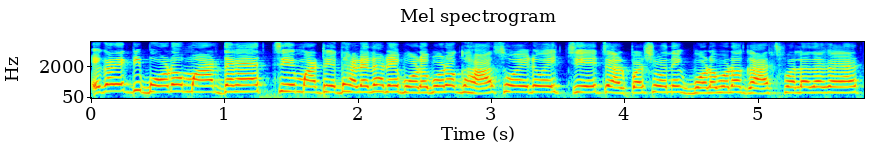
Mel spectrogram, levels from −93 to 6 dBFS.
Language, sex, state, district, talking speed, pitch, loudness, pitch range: Bengali, female, West Bengal, Purulia, 205 wpm, 325 Hz, -13 LUFS, 305-345 Hz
